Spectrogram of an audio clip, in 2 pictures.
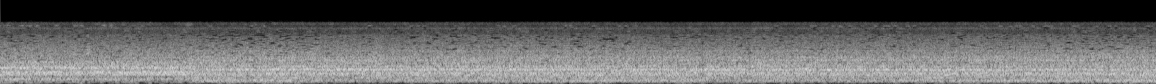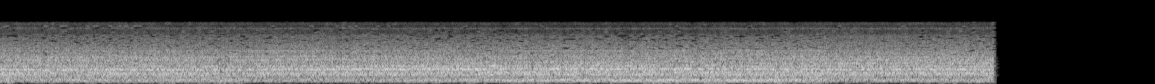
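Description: Steady engine and rotor noise inside a helicopter cabin, loud and unchanging, cutting off abruptly near the end.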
